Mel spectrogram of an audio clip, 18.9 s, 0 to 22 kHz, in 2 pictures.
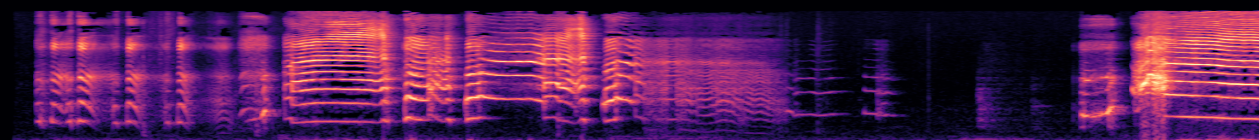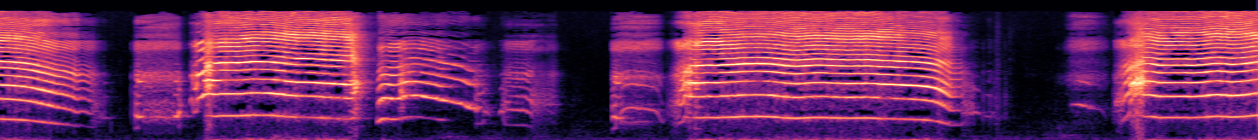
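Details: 8-month-old baby: loud, drawn-out crying wails with short whimpers and gasping pauses between bursts; infant crying.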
